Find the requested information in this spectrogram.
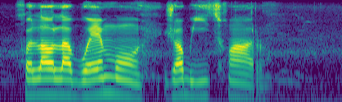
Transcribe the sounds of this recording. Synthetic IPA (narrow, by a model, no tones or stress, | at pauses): χʊlaʊlabʊɛmɔd͡ʒwabʊit͡sʰwaːrɔ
